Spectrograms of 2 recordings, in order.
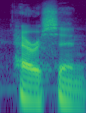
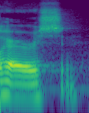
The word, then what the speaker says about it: Harrison: been like smashing Nico Harrison. Harrison. I'm We sorry. say his name right. I always say Nico Harris, Yeah. but you guys have been smashing Nico Harrison, right?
